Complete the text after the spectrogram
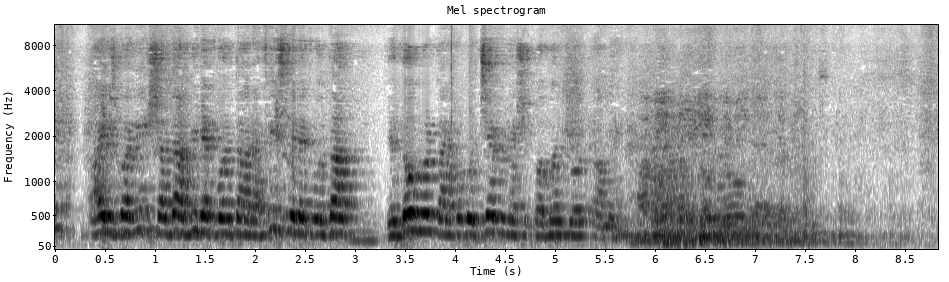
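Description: An elderly man speaks with feeling through a microphone in an echoing hall.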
